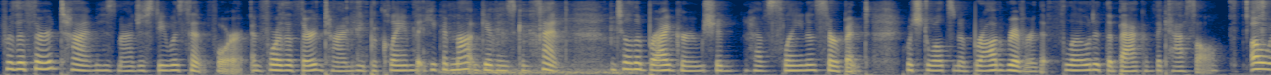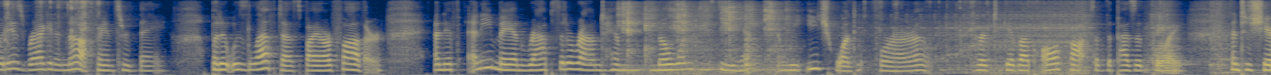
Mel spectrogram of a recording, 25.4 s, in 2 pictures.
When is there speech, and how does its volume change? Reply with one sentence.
The speech can be heard from 0.1 to 25.3 s, at a steady volume.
